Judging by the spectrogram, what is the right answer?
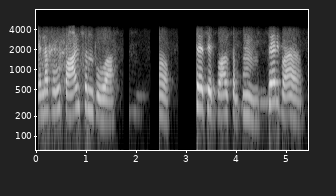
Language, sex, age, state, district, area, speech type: Tamil, female, 60+, Tamil Nadu, Madurai, rural, conversation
